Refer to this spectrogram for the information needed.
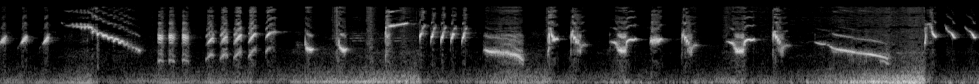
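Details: Long, varied stretch of Asian pied starling song for training other starlings: rapid chirp bursts, sweeping downward whistles, sharp squeaks and slurred phrases in quick succession, with a low rumble near the end.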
